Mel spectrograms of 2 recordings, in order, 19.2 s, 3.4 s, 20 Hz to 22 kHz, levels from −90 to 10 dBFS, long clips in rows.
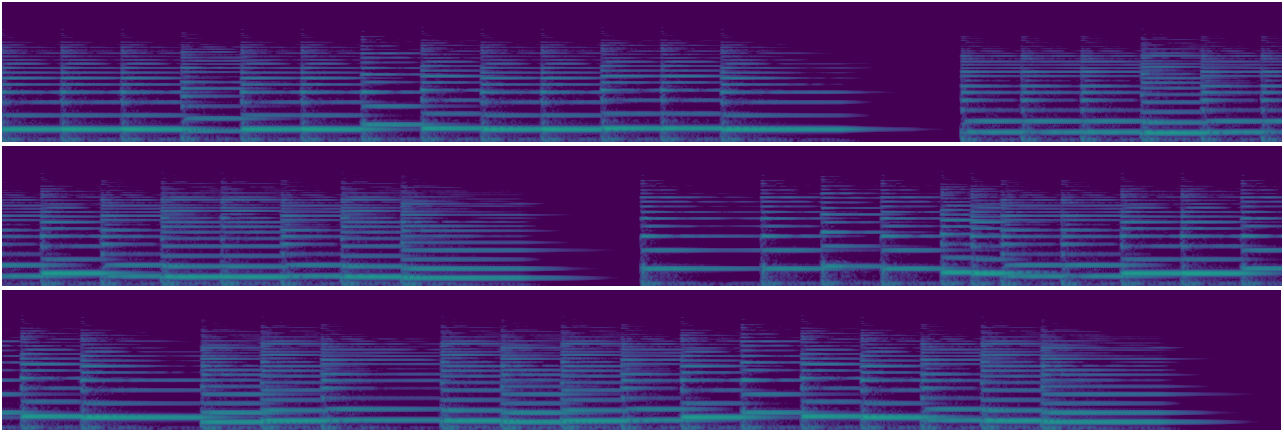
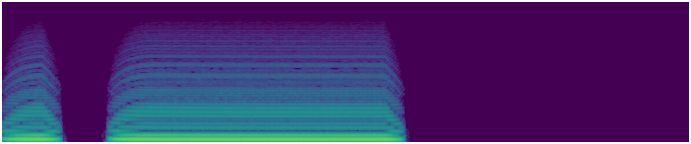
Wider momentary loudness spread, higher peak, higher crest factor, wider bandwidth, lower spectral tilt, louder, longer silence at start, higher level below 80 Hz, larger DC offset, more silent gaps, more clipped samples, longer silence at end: about the same, 8 LU vs 7 LU; second, -30 dBFS vs -10 dBFS; about the same, 12 dB vs 8 dB; first, 9.4 kHz vs 3.6 kHz; second, -5 dB/octave vs -10.5 dB/octave; second, -42 LUFS vs -18 LUFS; about the same, 0 s vs 0 s; second, -66 dBFS vs -48 dBFS; neither; second, none vs 0.33-0.51 s; neither; second, 0.35 s vs 1.4 s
